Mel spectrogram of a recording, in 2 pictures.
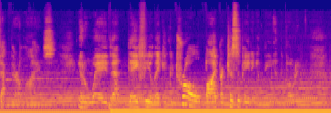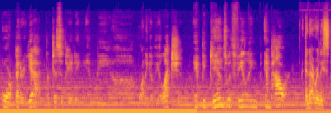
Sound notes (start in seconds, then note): none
